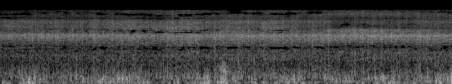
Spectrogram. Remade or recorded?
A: remade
